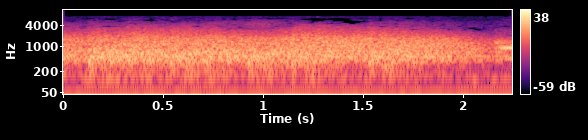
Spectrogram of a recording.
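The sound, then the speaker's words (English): Gunfire in a night-time shootout on a dark street outside a bank: a dense, loud, continuous roar of shots with no separate bangs standing out, dipping briefly near the end. “But he kept on shooting, slowly, deliberately, making sure every bullet found its mark.”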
